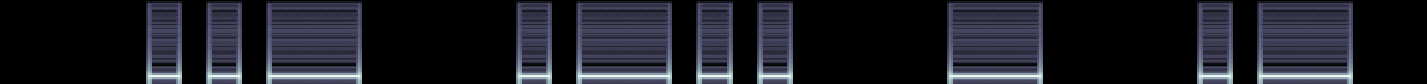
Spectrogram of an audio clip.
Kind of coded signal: Morse code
